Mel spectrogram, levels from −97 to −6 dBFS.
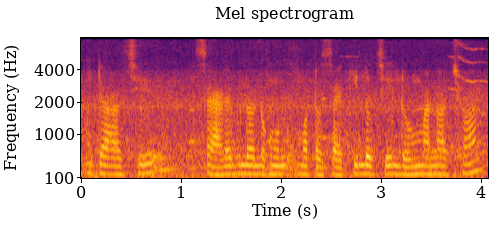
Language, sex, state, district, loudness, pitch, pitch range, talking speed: Odia, female, Odisha, Sambalpur, -20 LUFS, 170 Hz, 165-180 Hz, 90 wpm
